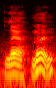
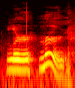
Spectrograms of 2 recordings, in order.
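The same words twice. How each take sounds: First: "lemon" said plainly, two clear syllables. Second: "Lermern" with both vowels turned to er. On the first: Teacher models "lemon" before changing its vowels. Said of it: "Lemon has two syllables". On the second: Teacher turns "lemon" into "Lermern" with er sounds. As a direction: say "Lermern", er in each syllable. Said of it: "So now it's going to be what". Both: Shown as a demonstration.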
